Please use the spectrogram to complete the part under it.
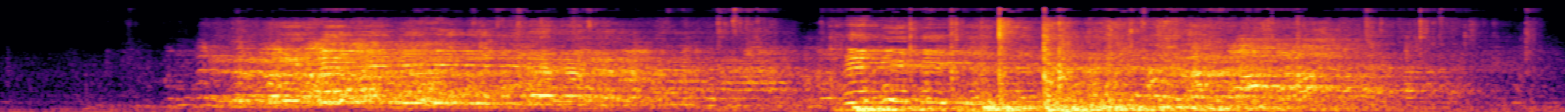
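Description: A man sings in a full voice in a large, echoing hall.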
